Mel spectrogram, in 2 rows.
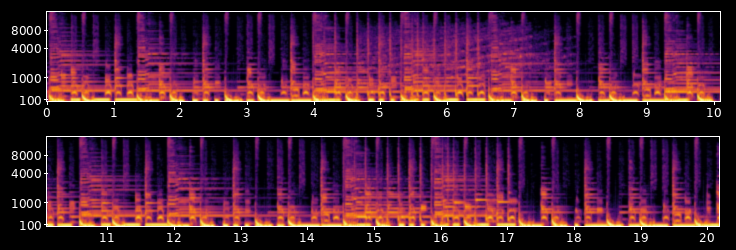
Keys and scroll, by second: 2.9 space, 3.8 v, 5.1 ctrl+z, 6.2 s, 12.1 space, 13.6 v, 14.8 m, 16.4 space.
